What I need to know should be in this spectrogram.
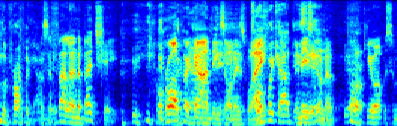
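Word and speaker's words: Propagandhi: been saying it wrong is it proper Gandhi propaganda yeah yeah like Mahatma Gandhi but prior rocket like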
